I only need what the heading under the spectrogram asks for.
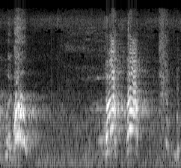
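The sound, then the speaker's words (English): A person imitates a barking dog with a few loud, voiced woofs in short bursts, separated by quiet gaps. “My bad. My bad. That was the inner. That was the inner dog. That was the inner pooch. My bad.”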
